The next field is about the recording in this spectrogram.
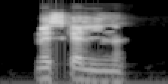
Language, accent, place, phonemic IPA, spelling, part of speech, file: French, France, Lyon, /mɛs.ka.lin/, mescaline, noun, LL-Q150 (fra)-mescaline.wav
- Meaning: mescaline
